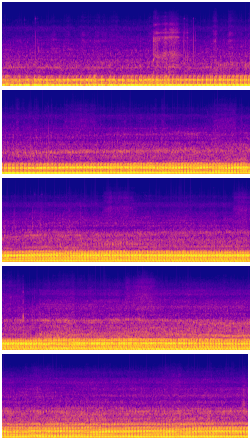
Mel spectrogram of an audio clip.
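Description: A motorcycle rides steadily on a hot day, its engine a continuous loud rumble with rattling clatter and rushing road noise throughout.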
